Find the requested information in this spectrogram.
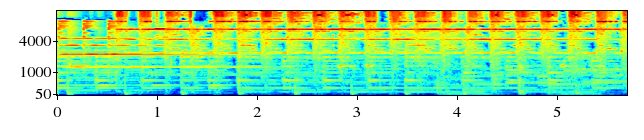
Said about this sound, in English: Ring the bell. Ring the bell for the Sixers.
